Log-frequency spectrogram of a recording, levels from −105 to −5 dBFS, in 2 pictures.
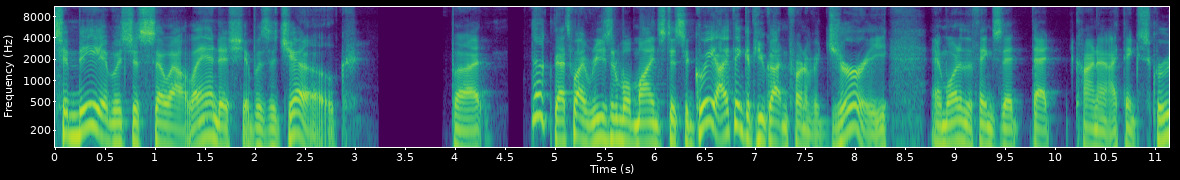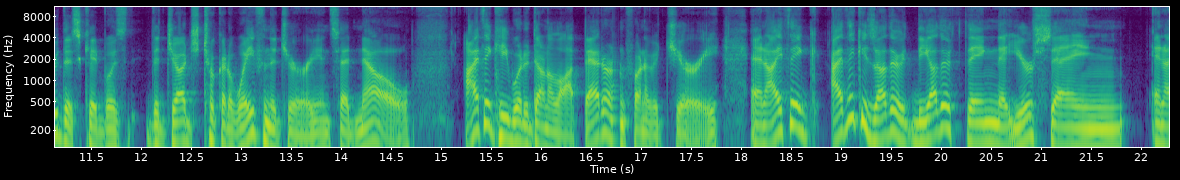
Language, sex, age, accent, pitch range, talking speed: English, male, 50-69, American, 105-135 Hz, 220 wpm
